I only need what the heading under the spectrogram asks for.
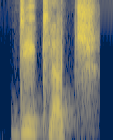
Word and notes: declutch: Indian

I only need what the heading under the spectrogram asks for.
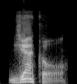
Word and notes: jackal: British English

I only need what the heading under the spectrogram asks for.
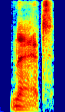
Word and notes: nett: British English

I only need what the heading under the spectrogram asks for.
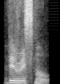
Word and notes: verismo: Indian

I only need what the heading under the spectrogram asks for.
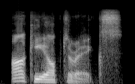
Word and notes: Archaeopteryx: British English

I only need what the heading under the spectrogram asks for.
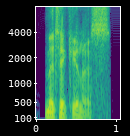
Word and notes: meticulous: British English

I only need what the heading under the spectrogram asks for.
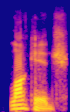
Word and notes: lockage: American English

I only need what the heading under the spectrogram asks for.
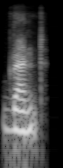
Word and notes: grand: Indian

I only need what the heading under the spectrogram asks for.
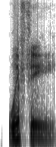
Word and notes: whiffy: American English

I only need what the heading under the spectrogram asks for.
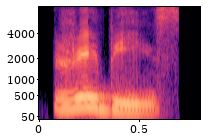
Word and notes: rabies: Indian

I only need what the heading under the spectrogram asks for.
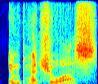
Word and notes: impetuous: American English

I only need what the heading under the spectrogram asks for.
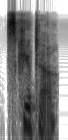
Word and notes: scuta: Indian

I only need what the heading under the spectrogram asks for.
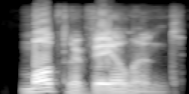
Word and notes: multivalent: American English

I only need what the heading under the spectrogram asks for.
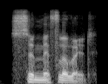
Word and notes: semifluid: British English

